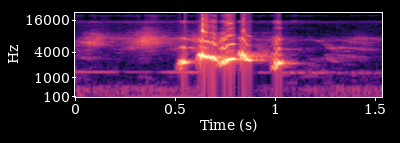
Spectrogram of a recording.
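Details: Sooty-headed bulbul, a young forest bird, gives a short lively phrase of four or five liquid, rolling notes that rise and dip, ending on a lower note, over a quiet background hum.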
